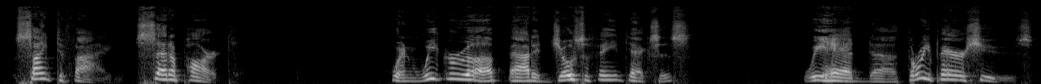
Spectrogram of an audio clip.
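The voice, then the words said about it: Hoarse, failing voice. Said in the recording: “I'm losing my voice, and I don't know why.”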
